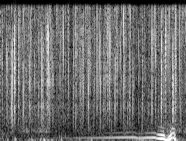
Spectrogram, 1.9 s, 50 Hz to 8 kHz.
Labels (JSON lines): {"label": "biophony, cascading saw", "recorder": "SoundTrap 600 or HydroMoth"}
